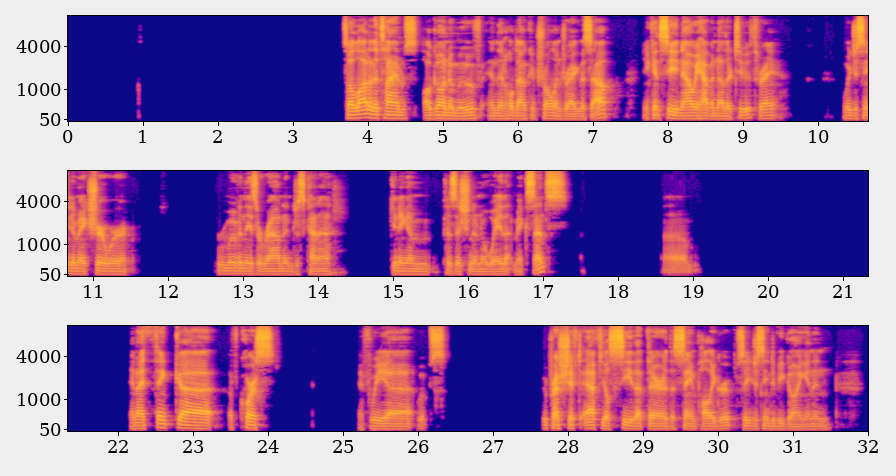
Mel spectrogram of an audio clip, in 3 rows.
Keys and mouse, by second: 1.1 right click, 6.9 right click, 9.5 right click, 16.9 right click, 19.3 right click, 27.7 right click.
